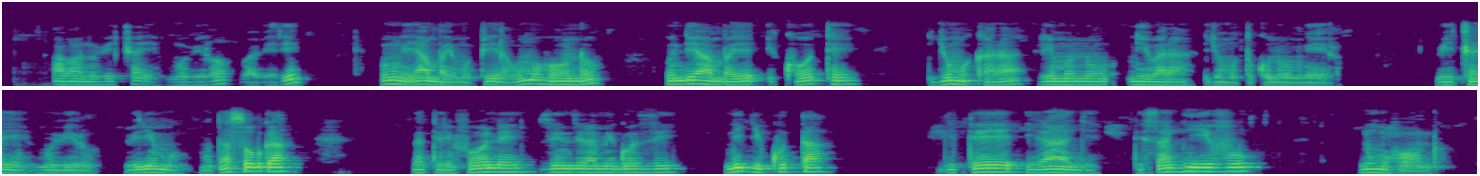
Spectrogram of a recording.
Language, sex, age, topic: Kinyarwanda, male, 25-35, finance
